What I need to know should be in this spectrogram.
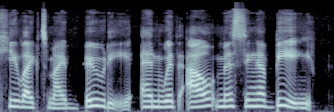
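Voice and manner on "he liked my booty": ordinary delivery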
